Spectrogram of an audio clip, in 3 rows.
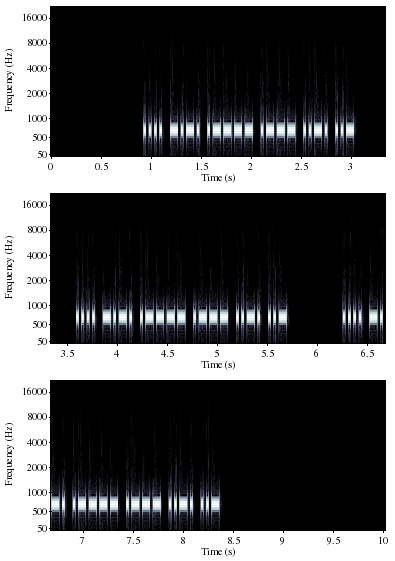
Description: Morse code, heard as a keyed tone, about 46 wpm, 700 Hz. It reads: HC1JFU HC1JFU HC1JFU
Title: DXCC-100 Call Signs - 6 Characters - Repeated 3x - 45wpm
